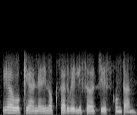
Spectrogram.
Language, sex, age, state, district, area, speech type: Telugu, female, 30-45, Telangana, Karimnagar, urban, conversation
